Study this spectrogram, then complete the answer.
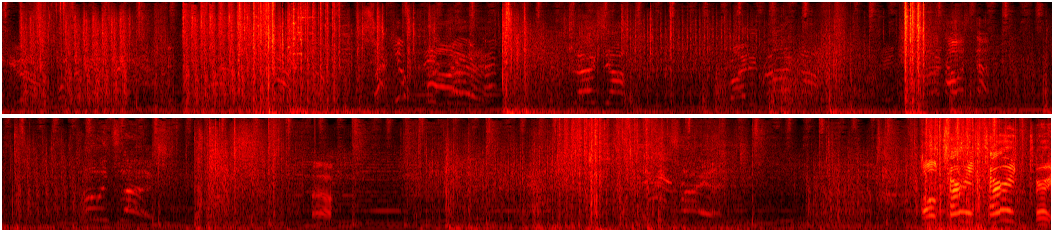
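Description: Sentry turret gunfire in the Call of Duty map Shipment, rapid bursts of shots mixed with other gunfire and impacts, heard close under excited talking.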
